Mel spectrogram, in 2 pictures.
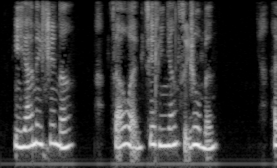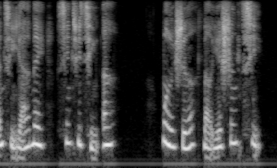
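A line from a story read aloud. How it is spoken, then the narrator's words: Suppressed smile. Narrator (Chinese): 昭儿抿嘴笑道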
